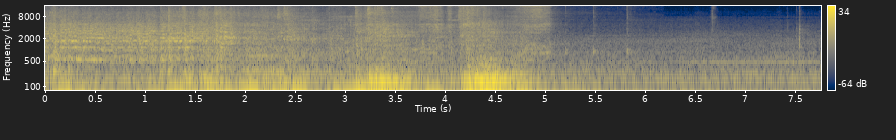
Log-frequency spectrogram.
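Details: Chevy with a rebuilt Holley carb and about 7 psi fuel pressure from the regulator: engine catches, runs roughly a few seconds, surges twice, then dies and won't hold idle. A bad carburetor was later judged the cause.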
